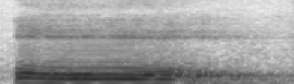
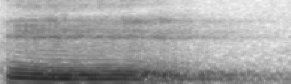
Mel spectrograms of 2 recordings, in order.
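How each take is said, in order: First: The vowel is long with a mid tone. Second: The same.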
